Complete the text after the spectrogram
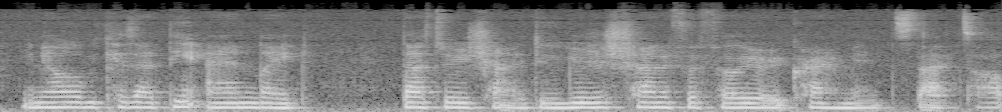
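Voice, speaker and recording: A woman speaks in a fairly low, somewhat breathy voice. Her intonation stays flat and monotone. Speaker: college student vlogger. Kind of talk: casual advice vlog. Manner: filler-heavy casual.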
